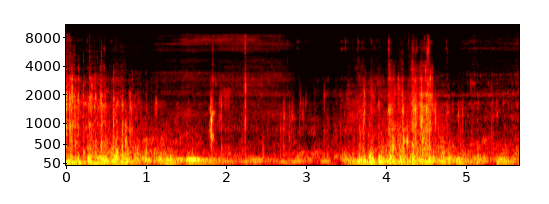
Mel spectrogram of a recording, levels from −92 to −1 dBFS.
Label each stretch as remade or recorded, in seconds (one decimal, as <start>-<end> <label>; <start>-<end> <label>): 0.0-0.9 recorded; 0.9-4.7 remade; 4.7-5.7 recorded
